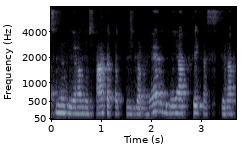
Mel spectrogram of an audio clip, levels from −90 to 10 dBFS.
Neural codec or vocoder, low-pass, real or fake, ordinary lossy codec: none; 7.2 kHz; real; Opus, 64 kbps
